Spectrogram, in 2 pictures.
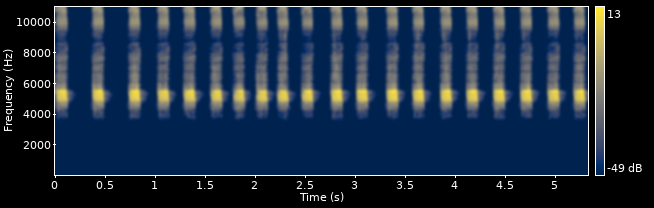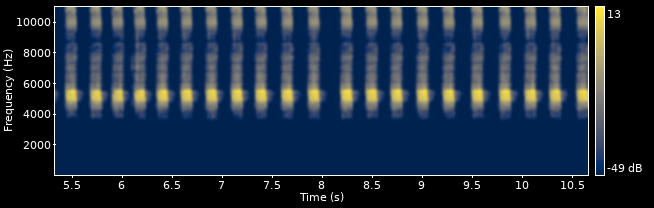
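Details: A cricket chirps in a clean recording made on a good audio recorder, its high, sharp pulses coming about four per second in a fairly even, continuous series, with no other sounds present.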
